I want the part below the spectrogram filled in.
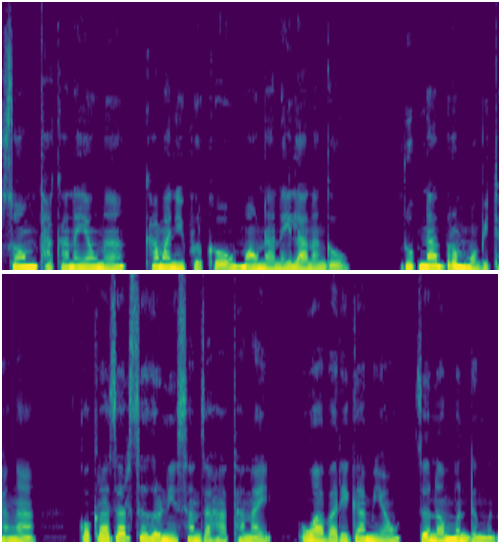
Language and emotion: Bodo, neutral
